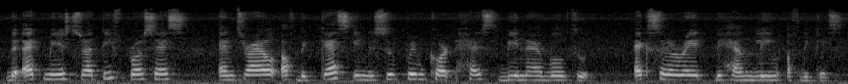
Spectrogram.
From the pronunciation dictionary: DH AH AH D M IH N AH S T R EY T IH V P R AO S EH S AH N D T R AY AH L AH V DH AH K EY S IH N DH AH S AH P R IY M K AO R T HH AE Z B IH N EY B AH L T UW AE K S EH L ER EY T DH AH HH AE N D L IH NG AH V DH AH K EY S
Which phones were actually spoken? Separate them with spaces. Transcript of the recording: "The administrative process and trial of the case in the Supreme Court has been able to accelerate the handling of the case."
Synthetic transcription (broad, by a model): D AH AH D M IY N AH S T R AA T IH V P R AO S EH S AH N T R AY AH L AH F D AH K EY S IH N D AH S AH P R IY M K AO R T HH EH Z B IH N EY B AH L T UW AE K S EH L ER EY T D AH HH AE N D L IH NG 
